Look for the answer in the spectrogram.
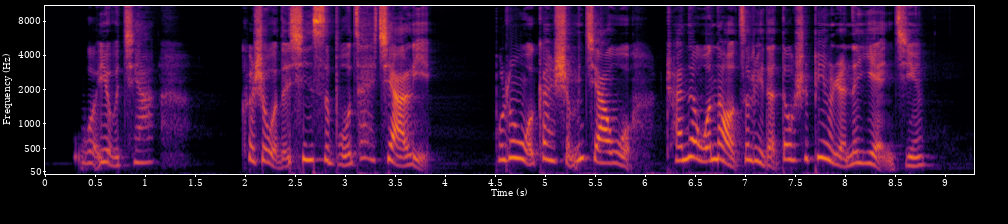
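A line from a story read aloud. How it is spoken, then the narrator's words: Trembling voice. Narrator (Chinese): 陆文婷声音颤抖着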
